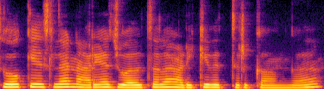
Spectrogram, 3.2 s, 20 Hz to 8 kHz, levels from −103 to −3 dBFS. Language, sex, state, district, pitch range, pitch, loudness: Tamil, female, Tamil Nadu, Nilgiris, 210-240 Hz, 220 Hz, -14 LUFS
